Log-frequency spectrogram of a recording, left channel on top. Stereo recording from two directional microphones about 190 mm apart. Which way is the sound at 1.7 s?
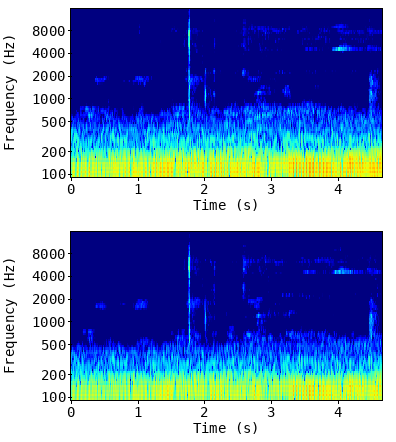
20° left (ahead or behind).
